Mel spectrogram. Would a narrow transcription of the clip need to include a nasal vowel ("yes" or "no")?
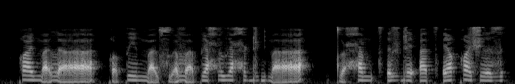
no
